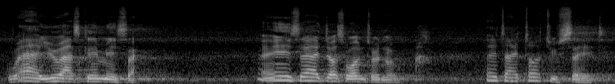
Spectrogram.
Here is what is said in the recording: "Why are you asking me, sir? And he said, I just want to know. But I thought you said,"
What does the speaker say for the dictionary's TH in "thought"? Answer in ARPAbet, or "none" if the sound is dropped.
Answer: T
